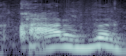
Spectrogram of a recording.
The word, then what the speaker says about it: Carlsberg: ma takiego piwa na Carlsberg nie a c na C No bo to można no pisze się c przez c nie A czyta się k tak zakuty łeb [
